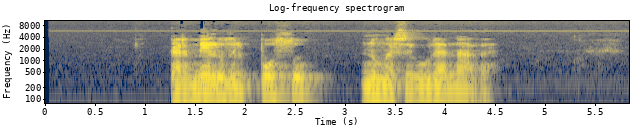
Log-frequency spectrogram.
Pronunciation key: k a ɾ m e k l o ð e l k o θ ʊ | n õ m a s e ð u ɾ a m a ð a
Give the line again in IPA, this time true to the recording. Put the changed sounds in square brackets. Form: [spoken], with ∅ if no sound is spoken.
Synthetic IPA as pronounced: k a ɾ m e [∅] l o ð e l [p] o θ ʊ | n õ [ŋ] a s e [ɣ] u ɾ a [n] a ð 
